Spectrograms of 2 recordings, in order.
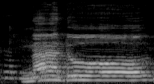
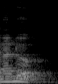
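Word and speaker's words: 等: Bacanya nado. Ya kan terangnya juga nado atau apa ini? Ya nado.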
